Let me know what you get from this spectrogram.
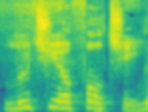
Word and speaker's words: Lucio Fulci: Ghost House, and 1981's The House by the Cemetery, directed by, and correct me if I'm wrong, I think his name is pronounced Lucio Fulci. Is that how you pronounce his name? It's Lucio Fulci. – Is it Lucio? – Lucio. – It's a soft C.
